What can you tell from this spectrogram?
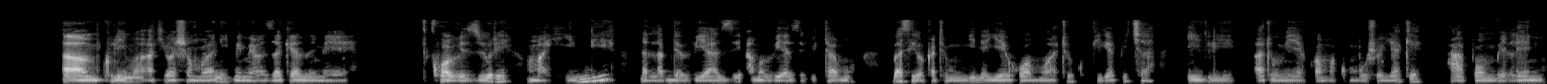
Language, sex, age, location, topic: Swahili, male, 25-35, Nakuru, agriculture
